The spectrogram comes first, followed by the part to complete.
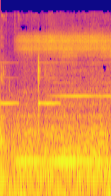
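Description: Sci-fi cloaking device sound effect as the cloak disengages: a steady electronic hum under a high hiss, with two short beeps and a click in the first second.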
